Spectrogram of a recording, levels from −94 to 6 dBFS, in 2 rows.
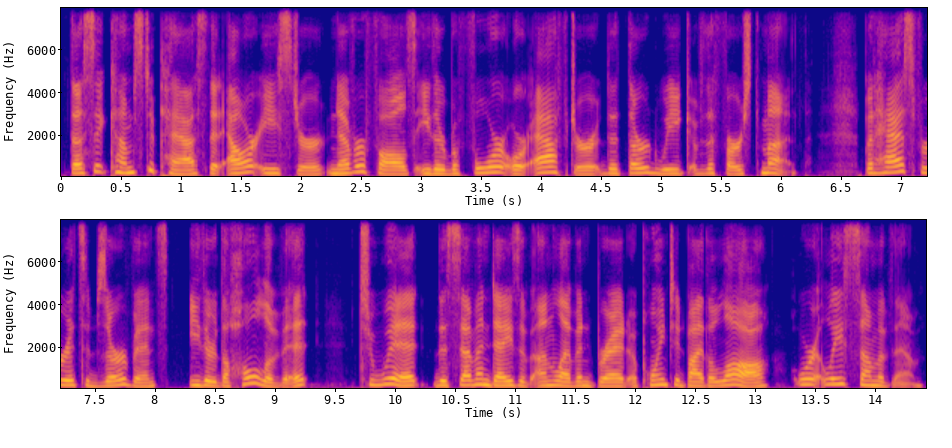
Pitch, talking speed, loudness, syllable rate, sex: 205 Hz, 205 wpm, -17 LUFS, 5.3 syllables/s, female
